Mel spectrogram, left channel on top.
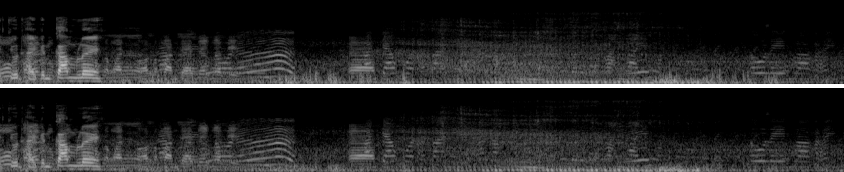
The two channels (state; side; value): normal; both; correlation 0.86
